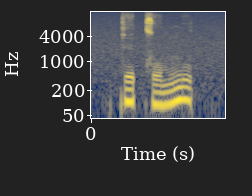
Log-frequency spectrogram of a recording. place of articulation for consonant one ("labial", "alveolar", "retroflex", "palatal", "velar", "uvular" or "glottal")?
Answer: velar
